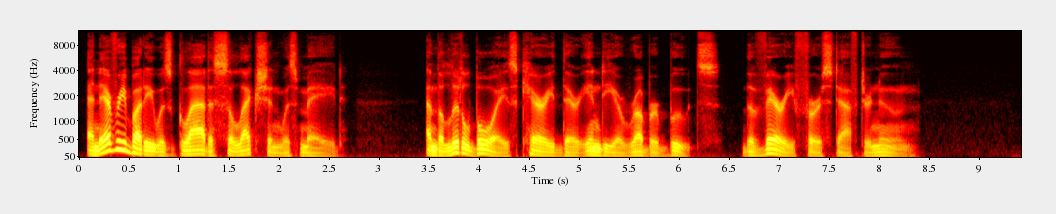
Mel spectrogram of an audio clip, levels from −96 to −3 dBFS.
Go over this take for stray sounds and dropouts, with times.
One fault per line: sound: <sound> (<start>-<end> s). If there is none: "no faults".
no faults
